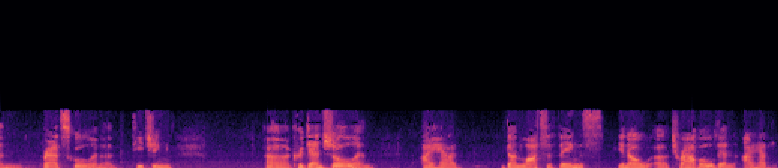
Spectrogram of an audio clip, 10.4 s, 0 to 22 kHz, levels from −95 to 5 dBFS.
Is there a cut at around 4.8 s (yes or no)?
no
